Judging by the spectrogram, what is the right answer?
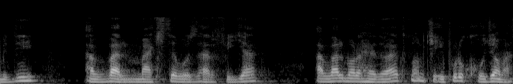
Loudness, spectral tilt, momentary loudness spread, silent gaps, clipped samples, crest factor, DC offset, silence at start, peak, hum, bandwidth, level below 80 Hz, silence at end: -28 LUFS; -8 dB/octave; 8 LU; 0.79-0.83 s, 3.09-3.14 s; under 0.1%; 20 dB; 0.1%; 0 s; -8 dBFS; none; 9.8 kHz; -62 dBFS; 0 s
